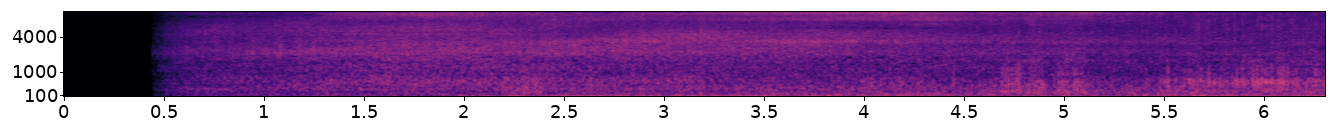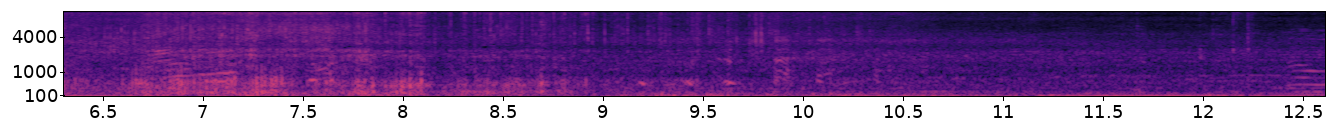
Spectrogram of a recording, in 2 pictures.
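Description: Drift trike rolling fast down asphalt, its hard plastic rear wheels giving a steady rumble and hiss, with voices calling out partway through.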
